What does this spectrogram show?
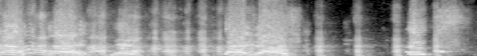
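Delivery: high, laughing sheepish sorry; laughing apology. Retold or imitated. Referee recalls apologizing to Josh, laughing and high. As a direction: giggle through a guilty apology. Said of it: "I'm like".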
